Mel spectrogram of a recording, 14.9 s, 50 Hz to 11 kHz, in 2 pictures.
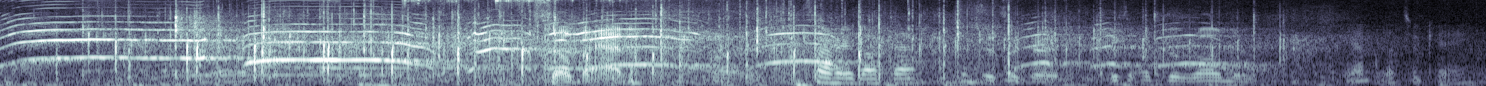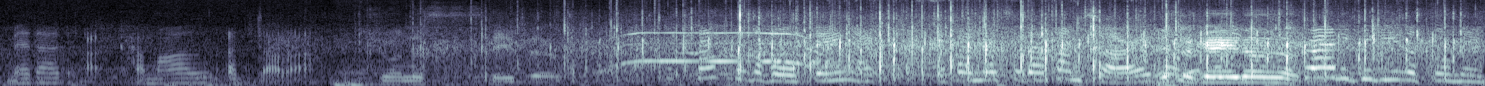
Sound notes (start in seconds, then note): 0.0 audience cheers and applauds; 9.6 murmurs; 9.8 audience applauds and cheers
